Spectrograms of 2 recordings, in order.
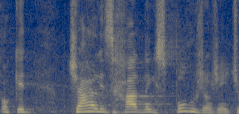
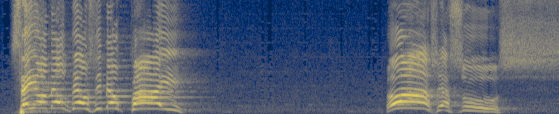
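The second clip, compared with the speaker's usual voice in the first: hammed-up booming shouted prayer, high and slow; mock loud prayer; 17 dB louder, much slower than usual. Preacher mocking a loud believer, booming shouted prayer. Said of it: "crente que não sabe orar baixo".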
